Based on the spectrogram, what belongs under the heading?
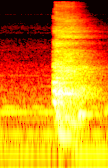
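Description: A single short, harsh cough from an adult, rising sharply and fading over half a second, a cough with a cold.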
